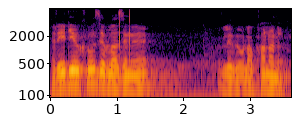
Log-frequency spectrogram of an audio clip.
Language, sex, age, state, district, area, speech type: Bodo, male, 45-60, Assam, Baksa, urban, spontaneous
